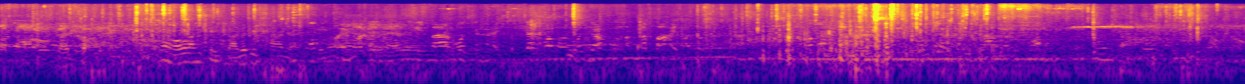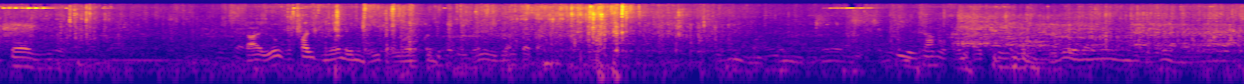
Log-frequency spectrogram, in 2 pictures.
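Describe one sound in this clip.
Men and women chatter and call out nearby outdoors.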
